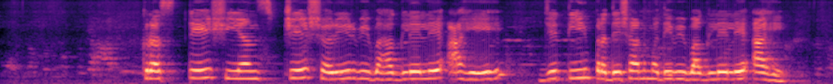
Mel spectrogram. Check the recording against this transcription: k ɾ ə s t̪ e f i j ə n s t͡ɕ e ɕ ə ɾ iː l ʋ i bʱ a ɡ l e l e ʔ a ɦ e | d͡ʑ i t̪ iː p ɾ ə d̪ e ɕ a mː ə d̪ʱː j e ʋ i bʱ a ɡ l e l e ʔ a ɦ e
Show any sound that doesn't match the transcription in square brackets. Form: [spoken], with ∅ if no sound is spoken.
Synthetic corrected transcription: k ɾ ə s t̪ e [ɕ] i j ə n s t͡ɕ e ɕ ə ɾ iː [ɾ] ʋ i bʱ a ɡ l e l e ʔ a ɦ e | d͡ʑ [e] t̪ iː p ɾ ə d̪ e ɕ a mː ə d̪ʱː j e ʋ i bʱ a ɡ l e l e ʔ a ɦ e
